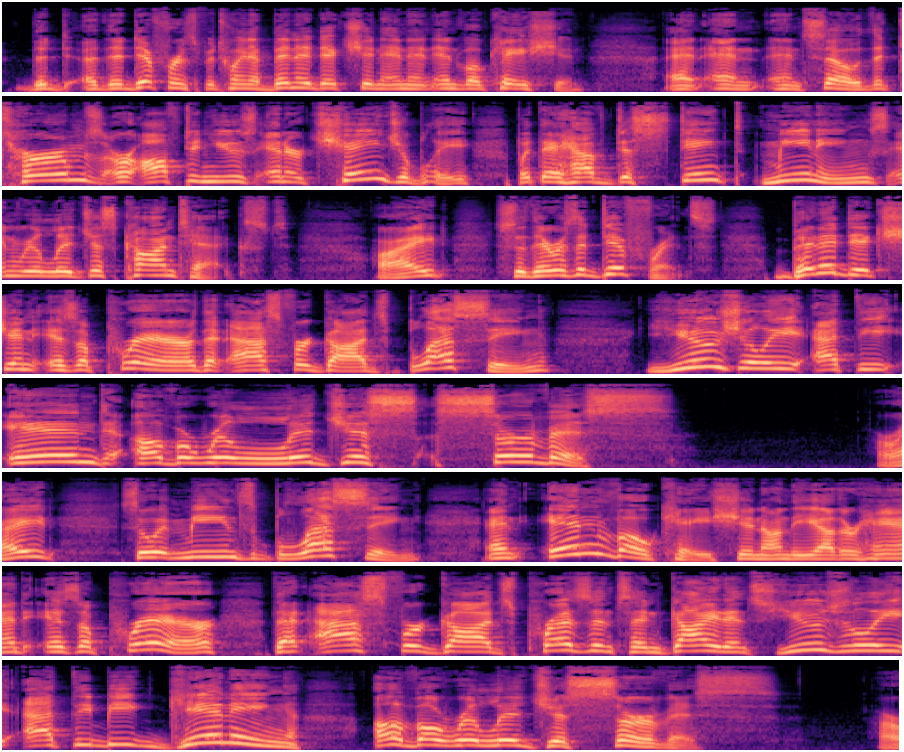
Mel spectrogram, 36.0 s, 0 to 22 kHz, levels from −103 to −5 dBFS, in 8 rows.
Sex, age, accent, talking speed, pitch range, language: male, 40-59, American, 135 wpm, 200-255 Hz, English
